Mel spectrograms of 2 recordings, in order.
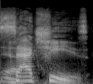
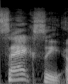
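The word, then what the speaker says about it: Sachse: And this lady calls and she's like, excuse me. It's sexy.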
